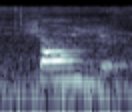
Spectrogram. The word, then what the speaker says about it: Shange: Shange. Looks like sage. It does look like sage. Shange. It does look like sage, but it is pronounced a little bit differently.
